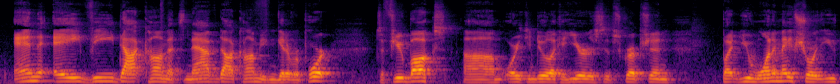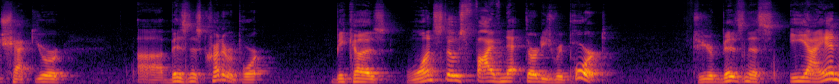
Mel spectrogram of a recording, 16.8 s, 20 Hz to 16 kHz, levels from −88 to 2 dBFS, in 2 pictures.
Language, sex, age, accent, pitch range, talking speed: English, male, 50-69, American, 125-160 Hz, 165 wpm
